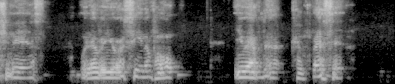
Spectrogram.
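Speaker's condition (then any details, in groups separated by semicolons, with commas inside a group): ALS; hoarse voice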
